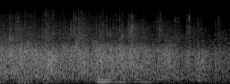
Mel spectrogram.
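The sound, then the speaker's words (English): Congregation applauding during a church service, with dense, steady clapping held at an even, moderately quiet level throughout. “Would you mind just honoring their time and their efforts and just give them a clap one more time for the things that they've done today?”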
